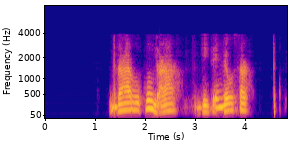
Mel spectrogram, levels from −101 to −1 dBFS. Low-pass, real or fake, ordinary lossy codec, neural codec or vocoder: 7.2 kHz; fake; AAC, 16 kbps; codec, 16 kHz, 0.5 kbps, FreqCodec, larger model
